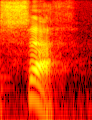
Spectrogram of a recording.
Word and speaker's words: saith: Notice it says in verse 1, these things saith he that holdeth the seven stars in his right hand. You see that word S-A-I-T-H? Most Southerners pronounce that saith, saith. The correct pronunciation is Seth. Seth.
